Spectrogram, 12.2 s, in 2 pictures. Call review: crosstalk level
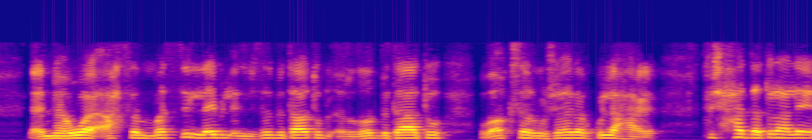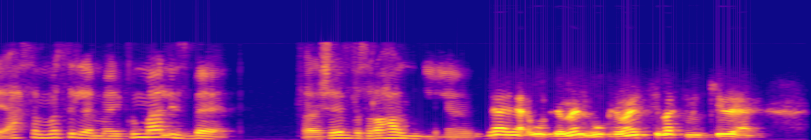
none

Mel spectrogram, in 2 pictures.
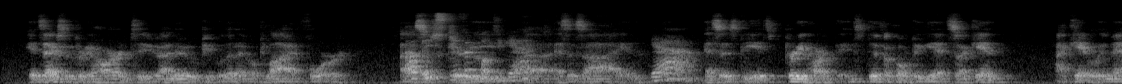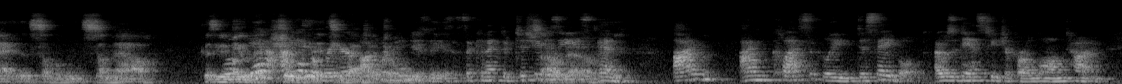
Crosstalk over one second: present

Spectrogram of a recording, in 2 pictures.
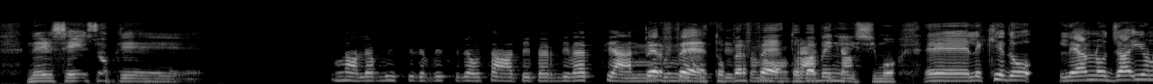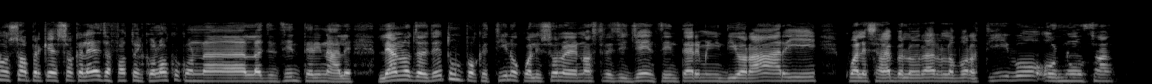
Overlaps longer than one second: present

